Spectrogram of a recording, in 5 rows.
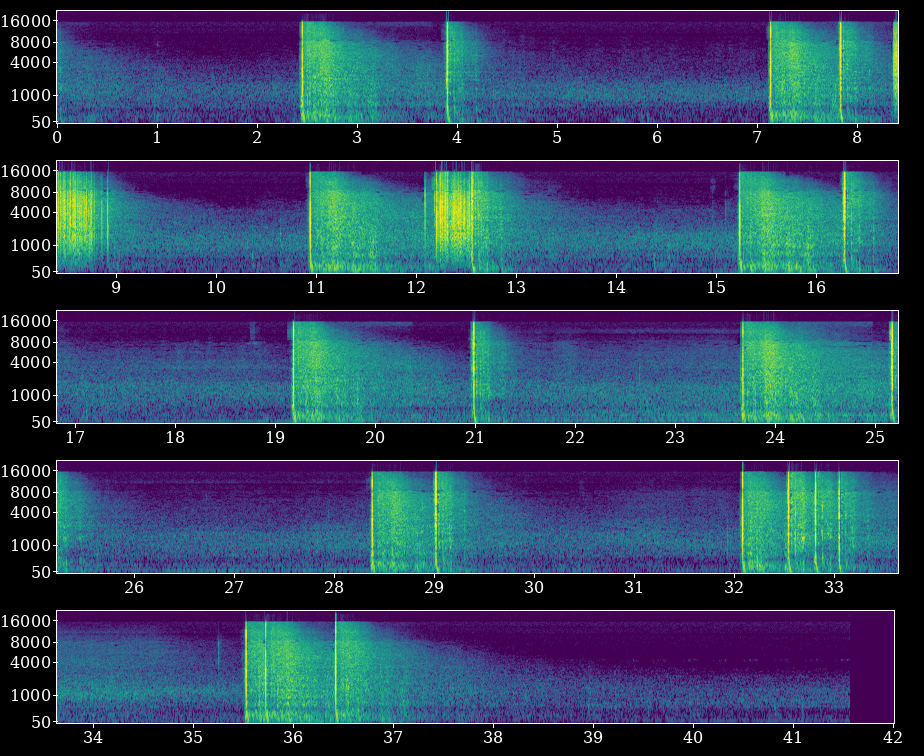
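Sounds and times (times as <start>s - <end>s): fireworks bangs: 0.0s - 1.1s, 2.4s - 4.8s, 7.1s - 9.4s, 10.2s - 17.6s, 19.1s - 22.0s, 23.5s - 25.9s, 28.3s - 29.9s, 31.9s - 33.7s, 35.5s - 39.3s
fireworks hissing tail: 7.1s - 9.3s, 10.9s - 13.2s.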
